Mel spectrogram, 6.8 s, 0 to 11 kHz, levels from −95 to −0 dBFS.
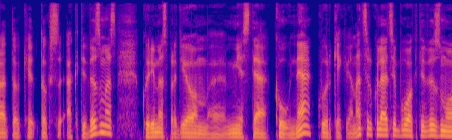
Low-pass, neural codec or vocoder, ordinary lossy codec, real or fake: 9.9 kHz; vocoder, 24 kHz, 100 mel bands, Vocos; AAC, 64 kbps; fake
